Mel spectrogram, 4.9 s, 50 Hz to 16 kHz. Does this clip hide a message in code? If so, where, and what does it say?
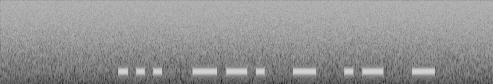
Yes: Morse code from 1.1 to 4.4 s, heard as a keyed tone, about 14 wpm, 610 Hz. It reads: SGTAT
